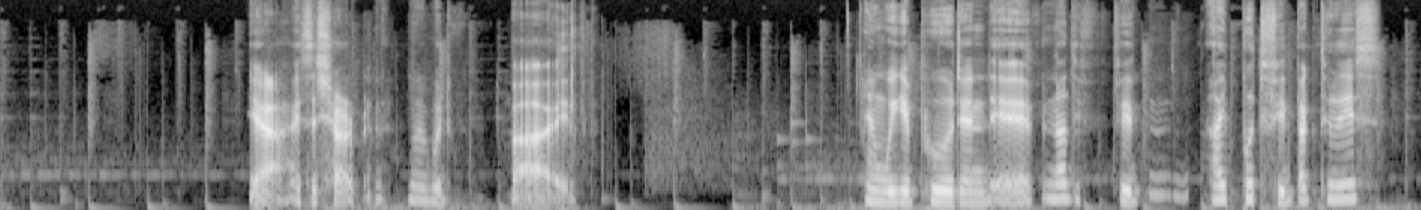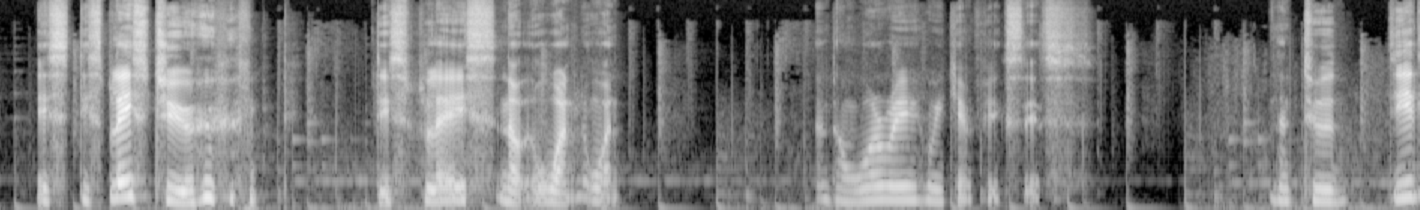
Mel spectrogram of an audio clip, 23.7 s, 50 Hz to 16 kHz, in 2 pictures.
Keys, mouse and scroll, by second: 3.2-4.9 drag, 5.4-6.6 middle drag, 6.6 click, 7.2-8.6 middle drag, 8.6 click, 9.0 middle click, 10.0-11.7 drag, 11.4-12.5 middle drag, 11.9-13.0 drag, 13.3 click, 13.3 middle click, 15.0 click, 17.8-19.5 drag, 20.2-21.4 drag, 21.8 click, 23.3 click.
